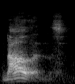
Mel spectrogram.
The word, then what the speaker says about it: New Orleans: he is a permanent deacon in the Archdiocese of New Orleans, also pronounced Nolans.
